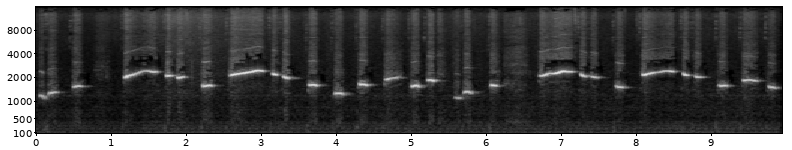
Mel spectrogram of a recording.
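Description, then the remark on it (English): A person whistles the theme tune of The Andy Griffith Show, clear, with a bouncy melody of short and sustained notes repeating over ten seconds and no talking. “I wonder if you could whistle a little bit of a song that a popular song that everyone would recognize”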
